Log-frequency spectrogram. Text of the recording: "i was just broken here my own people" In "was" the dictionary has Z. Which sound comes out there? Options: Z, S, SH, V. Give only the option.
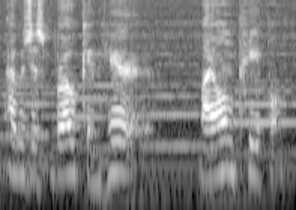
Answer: Z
